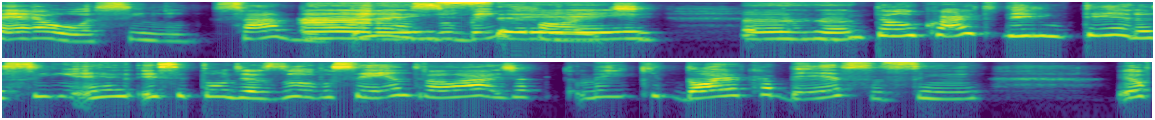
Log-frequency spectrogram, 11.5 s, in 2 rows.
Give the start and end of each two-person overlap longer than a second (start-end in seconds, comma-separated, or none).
1.5-3.3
